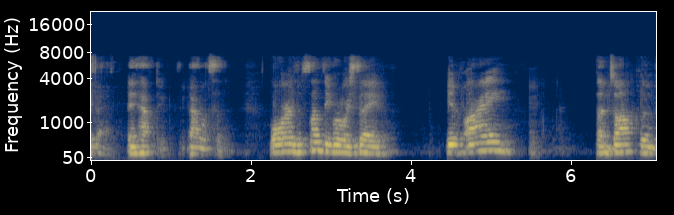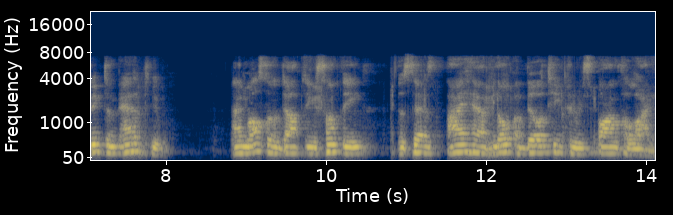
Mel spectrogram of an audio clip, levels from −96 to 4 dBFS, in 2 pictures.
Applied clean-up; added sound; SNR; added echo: neural mask model DeepFilterNet 3.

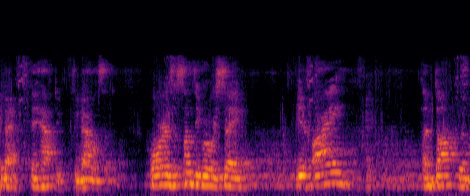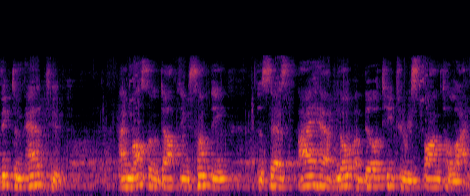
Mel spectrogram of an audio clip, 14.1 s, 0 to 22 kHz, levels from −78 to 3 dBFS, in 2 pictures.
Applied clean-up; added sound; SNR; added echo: neural separator model SepFormer DNS4.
